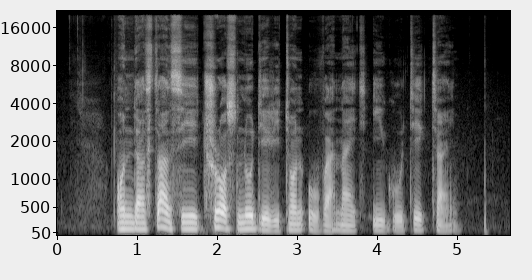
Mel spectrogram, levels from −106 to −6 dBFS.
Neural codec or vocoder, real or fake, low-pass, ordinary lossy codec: none; real; none; none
